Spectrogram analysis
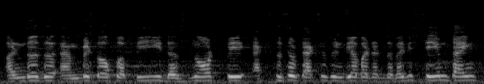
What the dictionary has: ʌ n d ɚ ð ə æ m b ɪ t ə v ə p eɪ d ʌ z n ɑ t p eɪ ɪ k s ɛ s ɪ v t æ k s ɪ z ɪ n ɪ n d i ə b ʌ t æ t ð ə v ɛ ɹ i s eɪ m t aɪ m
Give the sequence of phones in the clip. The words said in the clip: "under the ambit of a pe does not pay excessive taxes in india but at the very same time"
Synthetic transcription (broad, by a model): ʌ n d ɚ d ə æ m b ɪ t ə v ə p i d ʌ z n ɑ t p eɪ ɪ k s ɛ s ɪ v t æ k s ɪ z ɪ ɪ n d i ə b ʌ t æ t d ə v ɛ ɹ i s eɪ m t aɪ m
